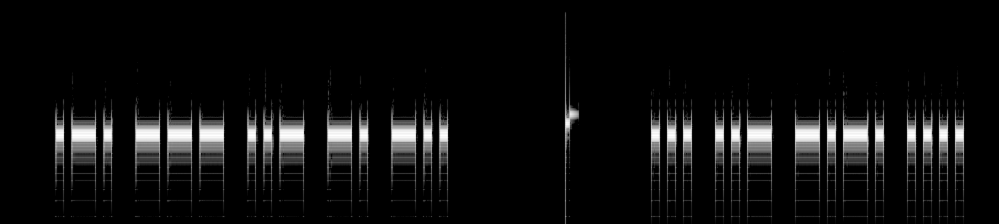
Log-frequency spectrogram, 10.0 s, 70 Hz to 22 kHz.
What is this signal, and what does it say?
Morse code, heard as a keyed tone, about 16 wpm, 700 Hz. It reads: ROUND SUCH
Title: Sentences from Top 200 Words - New Word Drill - 15wpm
